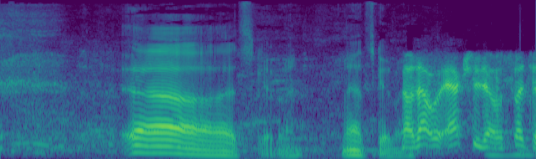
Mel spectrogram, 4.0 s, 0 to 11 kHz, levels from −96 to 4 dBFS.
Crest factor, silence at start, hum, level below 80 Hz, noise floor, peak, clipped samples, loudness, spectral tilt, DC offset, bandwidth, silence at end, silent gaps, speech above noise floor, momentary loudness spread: 18 dB; 0 s; none; -56 dBFS; -47 dBFS; -8 dBFS; under 0.1%; -24 LUFS; -5.5 dB/octave; under 0.1%; 11 kHz; 0 s; none; 22 dB; 22 LU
